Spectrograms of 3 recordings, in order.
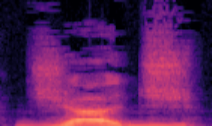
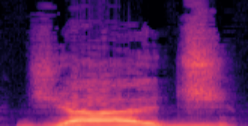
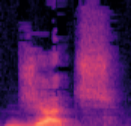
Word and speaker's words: judge: So, for example, many foreign speakers would pronounce the word judge as judge, turning that last sound into an unvoiced CH. Judge. And that is not right. The J sound in American English is always voiced.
